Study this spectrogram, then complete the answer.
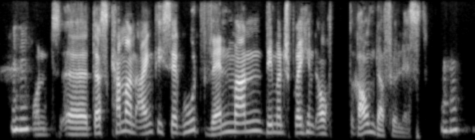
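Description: A man's high-pitched voice, lively in intonation, at a fairly slow pace against a quiet background. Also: dry, close sound with no echo. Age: 40s. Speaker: bank manager. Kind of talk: interview.

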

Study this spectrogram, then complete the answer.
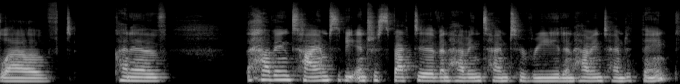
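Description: A woman with an American accent has an ordinary speaking voice, fairly low in pitch, at a moderate pace. Her intonation is fairly even, and the recording is very clean with a silent background. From US Appalachia, Virginia/West Virginia border. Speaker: novelist and former diplomat. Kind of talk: casual interview.

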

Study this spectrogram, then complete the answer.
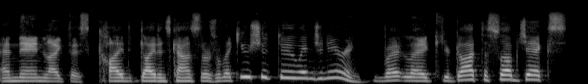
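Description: Speaking with an Irish accent, a man uses a fairly high pitch. The sound is dry and close, with no echo. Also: very clean recording, silent background. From southern Ireland. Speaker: marketing consultant, former engineer. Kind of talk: casual interview chat. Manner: casual, filler-heavy.

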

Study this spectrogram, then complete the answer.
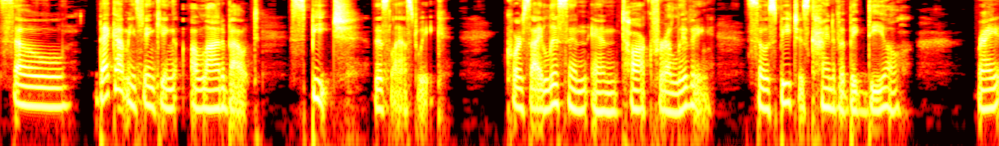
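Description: Speaking at a very slow pace with long, frequent pauses, a woman uses a warm tone and a very deep, low pitch, with ordinary pitch variation. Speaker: podcast host. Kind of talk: casual monologue. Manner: warm, conversational.

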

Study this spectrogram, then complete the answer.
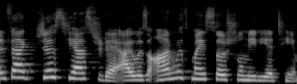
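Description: A woman with an American accent speaks at a high pitch and a fairly quick pace. Her tone is animated and her intonation lively. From Arizona, US. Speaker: digital marketing expert. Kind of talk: interview conversation.

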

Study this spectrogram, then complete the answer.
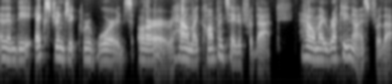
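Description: Against a quiet background with a dry, close sound with no echo, a woman with an ordinary speaking voice talks at a fairly quick pace in a fairly low pitch with fairly even intonation. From Canada. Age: 50s. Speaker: leadership mentor and author. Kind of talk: interview.

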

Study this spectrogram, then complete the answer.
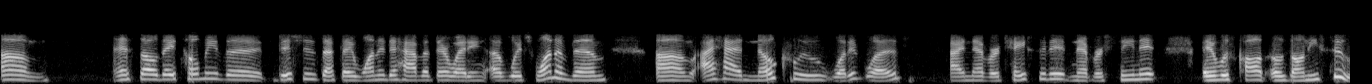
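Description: With an American accent, a woman uses a normal speaking voice at a medium pitch, with ordinary pitch variation and a fairly slow pace. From Southern California. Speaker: chef and caterer. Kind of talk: casual interview.

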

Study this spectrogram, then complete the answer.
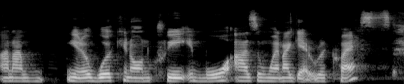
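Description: A woman speaks with a slight Scottish accent in a fairly low pitch. The background is quiet. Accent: slightly Scottish. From Wales. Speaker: lawyer. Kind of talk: interview.

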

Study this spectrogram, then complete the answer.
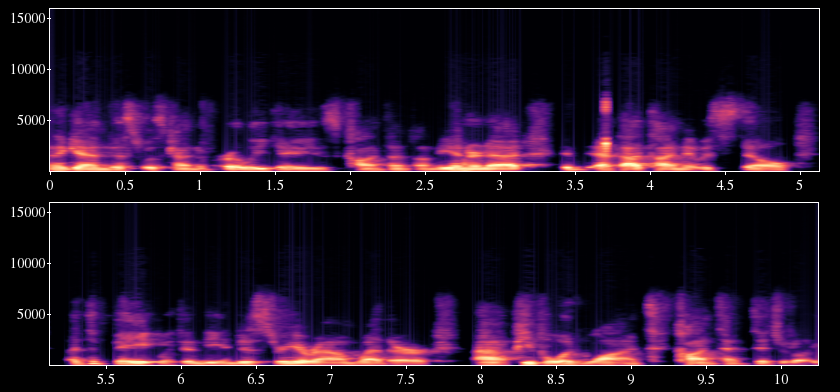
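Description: At a moderate pace, a man talks in a normal speaking voice, fairly low in pitch, with fairly even intonation. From Canada, Toronto. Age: 30s. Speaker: product executive. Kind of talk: interview conversation.

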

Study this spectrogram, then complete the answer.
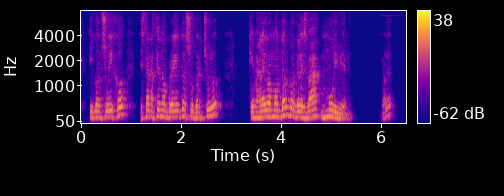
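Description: Speaking at a moderate pace, a high-pitched man with a dark, mellow tone shows ordinary pitch variation. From Catalonia, Spain (Lleida area). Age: 40s. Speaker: email marketing consultant. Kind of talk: interview.

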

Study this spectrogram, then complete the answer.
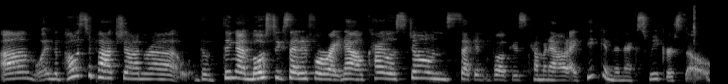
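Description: In a raised, projected voice with an American accent, a woman speaks at a high pitch and a fairly quick pace, her tone bright and sharp, her intonation lively and her loudness swinging widely. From Nevada, near Reno. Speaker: author, former radio DJ. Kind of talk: casual interview chat. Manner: upbeat, laughs often.

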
